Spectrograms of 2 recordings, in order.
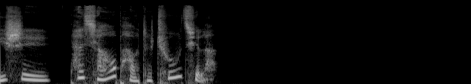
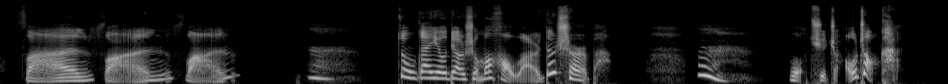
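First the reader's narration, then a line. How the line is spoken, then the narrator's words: Muttering. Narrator (Chinese): 他嘟囔着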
